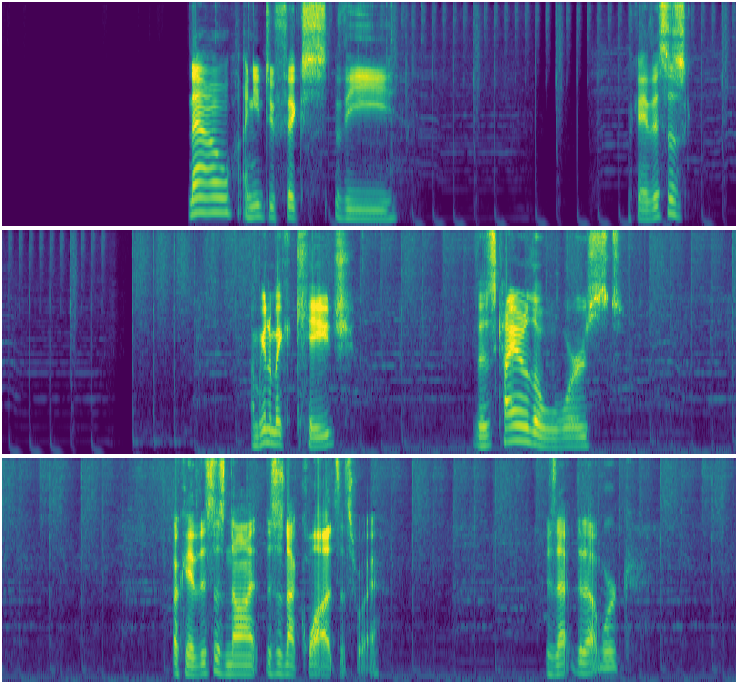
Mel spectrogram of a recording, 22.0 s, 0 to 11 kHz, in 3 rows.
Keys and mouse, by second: 1.1 middle click, 1.4 middle click, 1.9 shift+middle click, 2.3 Tab, 2.5 middle click, 3.4 middle click, 4.0 ctrl+s, 4.2 middle click, 4.8 ctrl+r, 8.4 Tab, 8.5 middle click, 9.1 Tab, 9.3 middle click, 9.7 middle click, 10.0 middle click, 10.4 ctrl+s, 10.5 middle click, 11.1 shift+middle click, 11.6 middle click, 12.1 shift+middle click, 12.6 middle click, 13.8 shift+middle click, 14.3 2, 14.5 click, 15.1 click, 16.0 a, 16.5 3, 16.6 middle click, 16.8 shift+middle click, 18.1-19.5 drag, 21.8 middle click.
